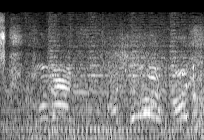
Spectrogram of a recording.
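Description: Motorcycle engine running steadily close by, with a voice speaking over it.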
